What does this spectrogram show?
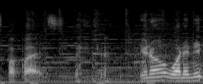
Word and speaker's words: Popeyes: interpreted the word but he pronounced it the way it looked and said by saying populist and then I had the correct if it's not puppy yes it's Popeyes you know one of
